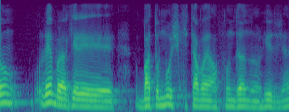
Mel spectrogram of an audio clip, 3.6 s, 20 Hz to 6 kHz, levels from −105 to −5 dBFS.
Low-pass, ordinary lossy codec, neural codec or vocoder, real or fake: 5.4 kHz; none; none; real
